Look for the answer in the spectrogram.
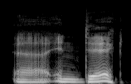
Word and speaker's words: indict: Indict. Yeah, you'll indict my spelling. Indict. I-N-D-I-C-T. I guess because it doesn't have, you don't pronounce the letter C in this word.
